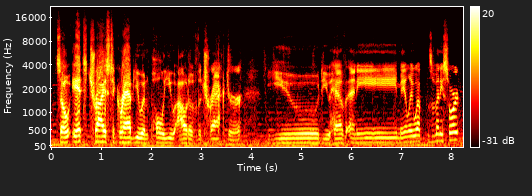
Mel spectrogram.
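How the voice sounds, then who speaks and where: A man's voice: mid-range voice, unhurried, pushed and bright, soft background music, poor audio. A man narrating a tabletop horror roleplaying game as game master, casual and prone to swearing.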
